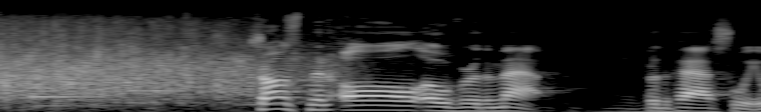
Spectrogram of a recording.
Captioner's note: cheers and applause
